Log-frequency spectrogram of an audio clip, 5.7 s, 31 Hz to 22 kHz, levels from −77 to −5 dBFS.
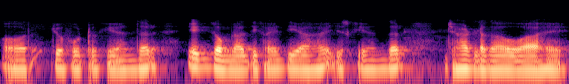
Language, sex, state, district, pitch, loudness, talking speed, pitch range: Hindi, male, Uttar Pradesh, Jyotiba Phule Nagar, 100 Hz, -17 LUFS, 170 wpm, 100-110 Hz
